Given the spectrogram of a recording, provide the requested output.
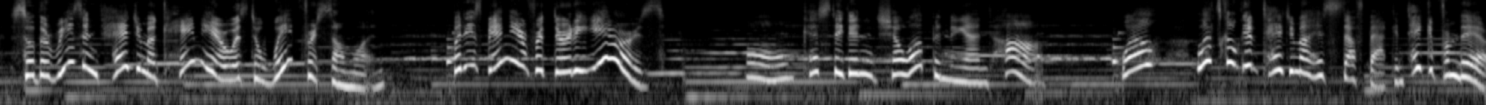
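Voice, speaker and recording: Using a put-on character voice, a woman speaks at a fairly slow pace in an extremely high pitch, with clear music in the background. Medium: fan dub. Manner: chatty, excitable.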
